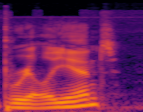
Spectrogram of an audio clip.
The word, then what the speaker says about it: BRLLNT: It's it's by BRLLNT, pronounced Brilliant.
